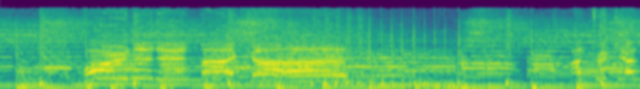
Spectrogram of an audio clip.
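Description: Rock band playing an instrumental stretch of a parody rock song, with drums and bass. A lead line slides and bends in pitch between about one and three and a half seconds in.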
